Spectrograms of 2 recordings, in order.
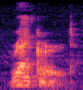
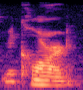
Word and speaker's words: record: With the other 3 words, the stress changes according to their use. As nouns, their pronunciations are record, rebel, and increase. As verbs, we pronounce record, rebel, and increase.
